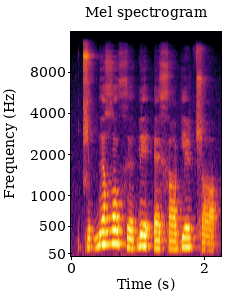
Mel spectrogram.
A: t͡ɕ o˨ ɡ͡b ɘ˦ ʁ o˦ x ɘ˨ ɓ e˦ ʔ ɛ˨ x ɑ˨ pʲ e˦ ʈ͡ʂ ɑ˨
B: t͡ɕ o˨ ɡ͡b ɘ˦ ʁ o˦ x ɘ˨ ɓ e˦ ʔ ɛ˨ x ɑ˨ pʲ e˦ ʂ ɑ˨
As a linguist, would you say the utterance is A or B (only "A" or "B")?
A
